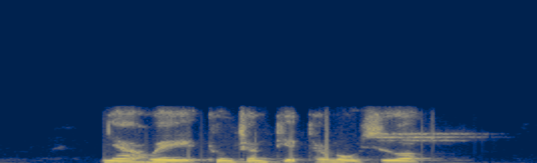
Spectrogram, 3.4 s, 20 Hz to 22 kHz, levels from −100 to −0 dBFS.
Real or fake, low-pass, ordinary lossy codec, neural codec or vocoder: real; 7.2 kHz; Opus, 24 kbps; none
